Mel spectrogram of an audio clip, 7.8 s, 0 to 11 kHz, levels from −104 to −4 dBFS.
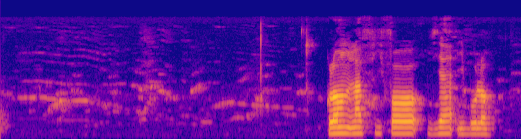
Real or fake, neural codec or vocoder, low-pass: real; none; 7.2 kHz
